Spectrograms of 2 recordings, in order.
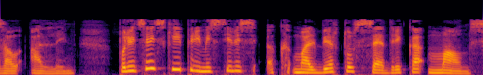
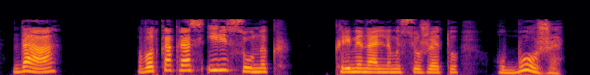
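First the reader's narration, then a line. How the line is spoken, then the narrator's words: Deeply shocked exclamation. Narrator (Russian): воскликнул пораженный до глубины души Фокс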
